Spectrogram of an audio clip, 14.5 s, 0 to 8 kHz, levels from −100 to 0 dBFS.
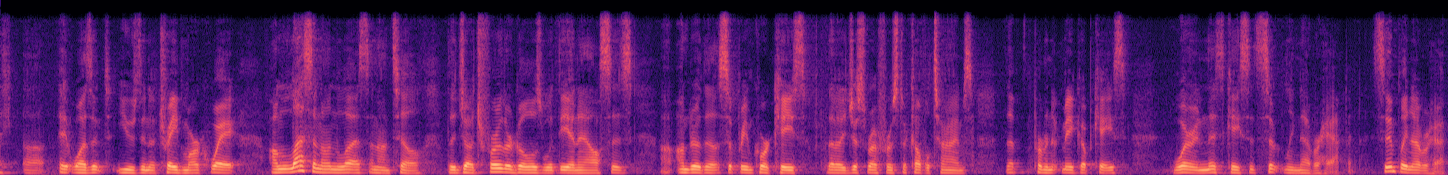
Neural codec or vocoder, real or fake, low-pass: codec, 16 kHz, 1 kbps, X-Codec, HuBERT features, trained on LibriSpeech; fake; 7.2 kHz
